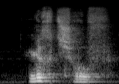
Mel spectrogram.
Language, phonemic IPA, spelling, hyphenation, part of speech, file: Dutch, /ˈlʏxt.sxruf/, luchtschroef, lucht‧schroef, noun, Nl-luchtschroef.ogg
- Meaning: 1. a propeller that operates in air (as a medium) 2. an Archimedes' screw that moves air, used for ventilation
